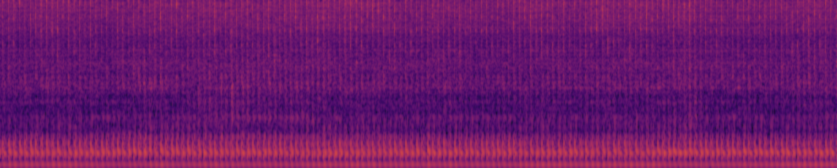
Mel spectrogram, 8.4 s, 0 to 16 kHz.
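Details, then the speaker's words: 1999 Honda 400EX quad after rebuild (new piston, valve seals, cleaned valves) that previously smoked, restarted: steady single-cylinder idle about 220 beats a minute, no stumbles or knocks, zero exhaust smoke; smoking believed fixed, normal idle. "all right guys absolutely zero smoke coming out of that pipe so i'm pretty sure we fixed it so that feels pretty good"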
